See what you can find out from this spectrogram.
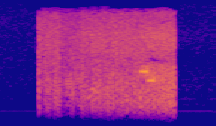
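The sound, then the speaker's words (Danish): A burst of garbled, band-limited radio noise, like two transmissions colliding, lasts about two seconds, with a couple of brief, faint tones near the end before it cuts off abruptly. “Og der var en dobling der, og der kom ikke rigtig noget ud af det andet, nogle toner.”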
